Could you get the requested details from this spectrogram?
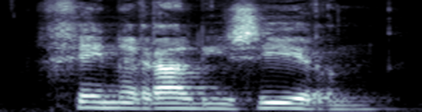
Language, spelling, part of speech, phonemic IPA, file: Dutch, generaliseren, verb, /ɣeːnəraːliˈzeːrə(n)/, Nl-generaliseren.ogg
- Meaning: to generalize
